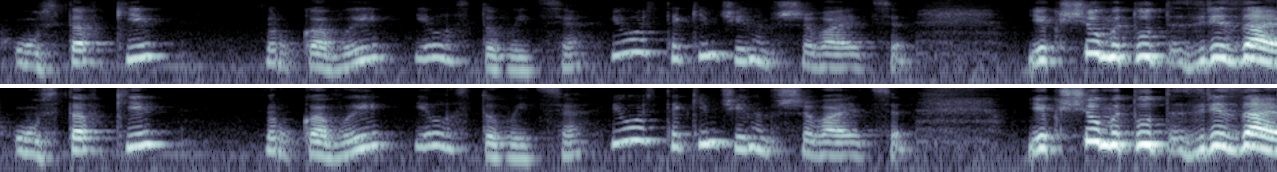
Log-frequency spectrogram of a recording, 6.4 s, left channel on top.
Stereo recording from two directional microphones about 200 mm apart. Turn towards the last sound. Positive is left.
turn(degrees=-20)  # may be behind; listen again after turning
